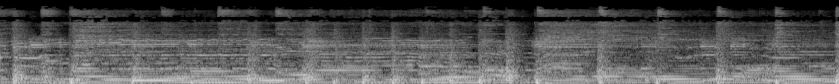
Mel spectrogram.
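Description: Live country-rock band playing at full volume: a Fender Telecaster electric guitar, an electric bass and an acoustic guitar over a steady drum beat, with several voices singing together partway through.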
